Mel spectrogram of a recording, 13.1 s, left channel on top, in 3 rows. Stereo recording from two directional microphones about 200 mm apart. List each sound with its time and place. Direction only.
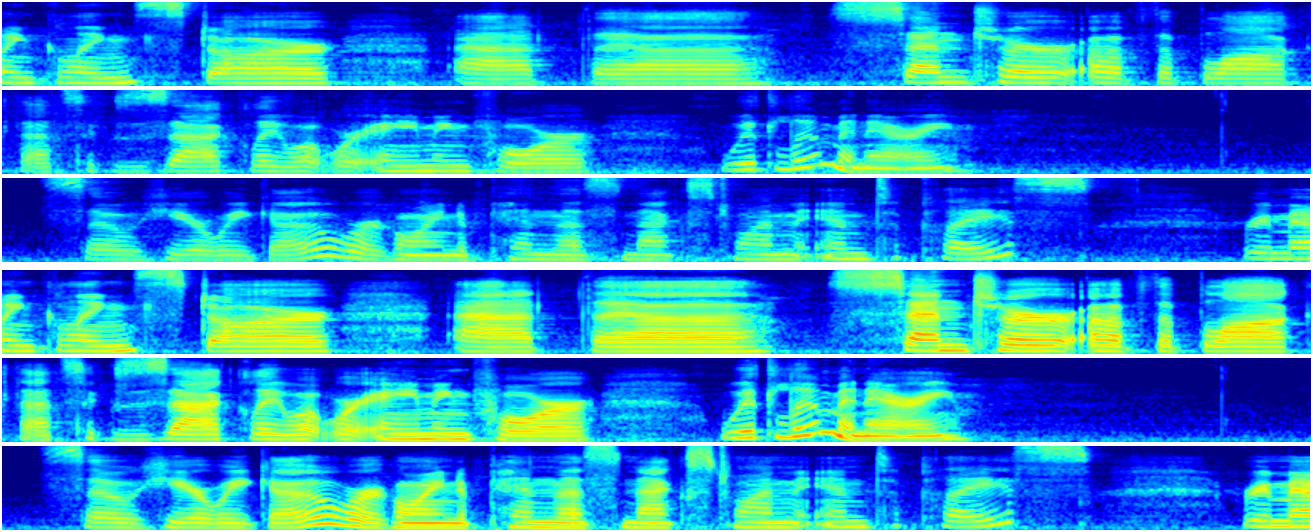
0.0 s speech: 25° right (ahead or behind); by 7.6 s 40° right (ahead or behind)
9.0 s speech: 40° right (ahead or behind); by 12.4 s 15° right (ahead or behind)
12.5 s a sound: 35° right (ahead or behind)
